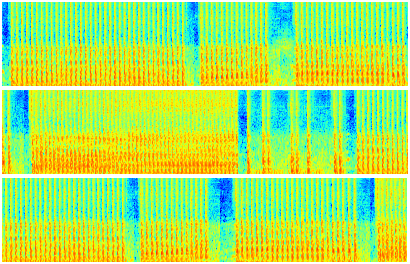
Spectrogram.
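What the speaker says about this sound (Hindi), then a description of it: "एक तरफ से फायरिंग हो रही है, दूसरी तरफ से काउंटर फायरिंग हो रही है।" Sustained automatic gunfire from a firefight between the Afghan army and Taliban near the Uzbekistan border in Balkh province, loud, dense bursts running almost continuously with brief pauses and a stretch of scattered rapid shots.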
